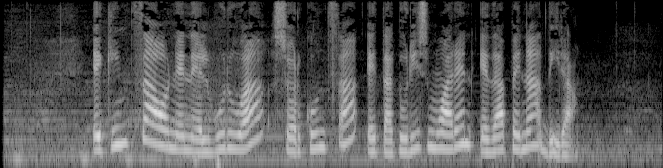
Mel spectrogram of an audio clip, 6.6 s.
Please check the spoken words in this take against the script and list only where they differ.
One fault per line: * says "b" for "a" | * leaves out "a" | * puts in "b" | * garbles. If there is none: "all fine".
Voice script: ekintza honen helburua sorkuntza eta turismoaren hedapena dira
all fine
